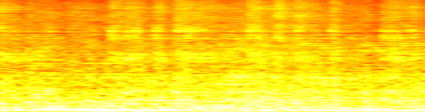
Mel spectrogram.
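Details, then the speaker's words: Honda Beat FI automatic scooter, engine revved: rough, uneven, stumbling note with MIL blinking; misfire caused by the crankshaft position (CKP) sensor or its wiring, which triggers blinking when moved. "merebet Pak merebet pasti muncul ke depipan Pak tuh oke dua tiga empat lima s oke Ini jelas masalahnya dari sensor ckp ataupun dari jalurupun perkabelannya"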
